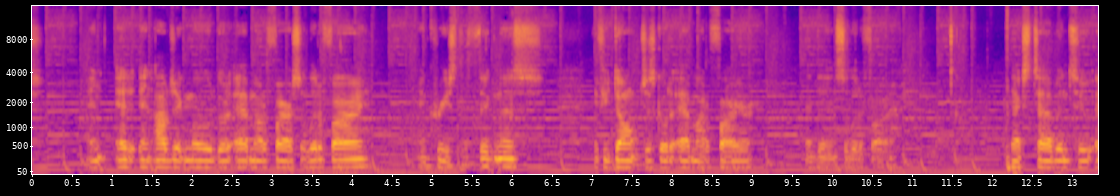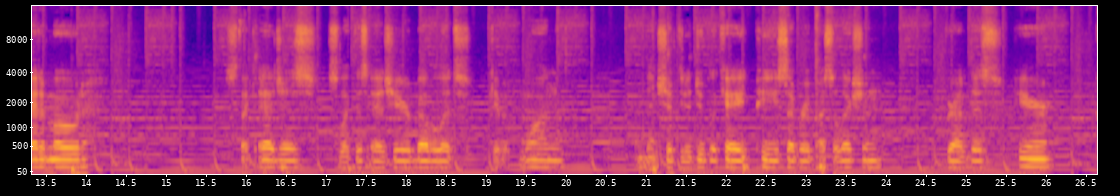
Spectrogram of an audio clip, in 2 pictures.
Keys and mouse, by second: 7.9-19.7 drag, 11.8 Tab, 13.4 2, 13.4 q, 14.9 2, 15.5 alt+middle click, 15.5 alt+right click, 16.8 ctrl+b, 19.7-23.2 middle drag, 20.7 shift+d, 21.8 p, 22.7 Tab, 23.2 right click, 23.3-26.3 middle drag, 26.3-26.6 shift+drag.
